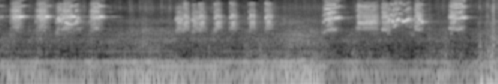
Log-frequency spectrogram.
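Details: A parrot gives clipped, shrill squeaks in small clusters, a few thin whistled notes among them, broken by short quiet gaps over a low background hum.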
